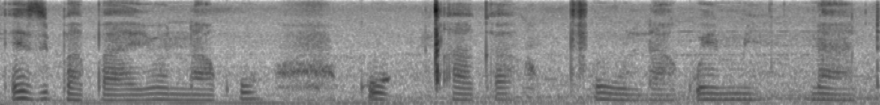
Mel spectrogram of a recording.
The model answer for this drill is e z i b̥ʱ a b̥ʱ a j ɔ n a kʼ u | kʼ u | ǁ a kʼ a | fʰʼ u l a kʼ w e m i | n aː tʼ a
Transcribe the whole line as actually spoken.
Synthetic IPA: e z i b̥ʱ a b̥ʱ a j ɔ n a kʼ u | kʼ u | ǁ a kʼ a | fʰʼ u l a kʼ w e m i | n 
